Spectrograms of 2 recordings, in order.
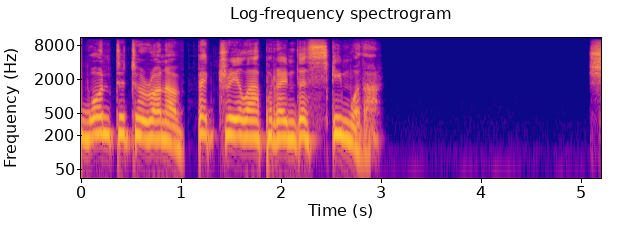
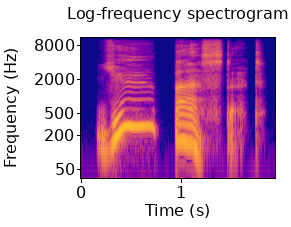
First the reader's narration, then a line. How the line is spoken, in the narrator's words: she said, quite calmly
